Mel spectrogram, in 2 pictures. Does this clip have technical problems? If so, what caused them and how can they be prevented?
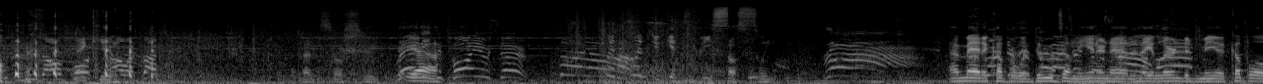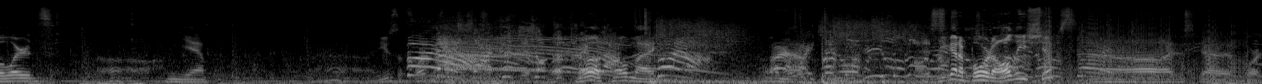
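Yes. From 23.00 to 25.11 s a robotic 200 Hz buzz rides on the sound: buffer tearing. Writer and hardware reader have slipped, so a small slice of every 5 ms period repeats audio about 10 ms old. Keeping writes synchronised with the read pointer prevents it.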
